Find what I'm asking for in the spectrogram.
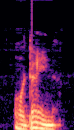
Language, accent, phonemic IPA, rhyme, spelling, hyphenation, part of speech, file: English, Southern England, /ɔːˈdeɪn/, -eɪn, ordain, or‧dain, verb, LL-Q1860 (eng)-ordain.wav
- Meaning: 1. To prearrange unalterably 2. To decree 3. To admit into the ministry, for example as a priest, bishop, minister or Buddhist monk, or to authorize as a rabbi 4. To predestine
